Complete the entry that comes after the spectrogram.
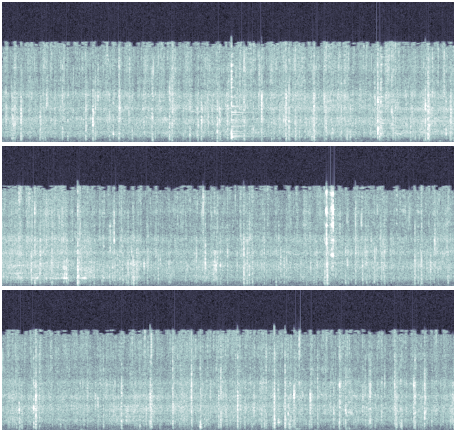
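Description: Steady rain falling, with many single drops ticking sharply over an even hiss.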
